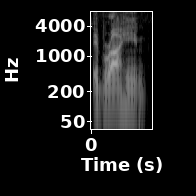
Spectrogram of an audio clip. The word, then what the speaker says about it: Ibrahim: Okay, For the record, the right way to say my name is Ibrahim.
